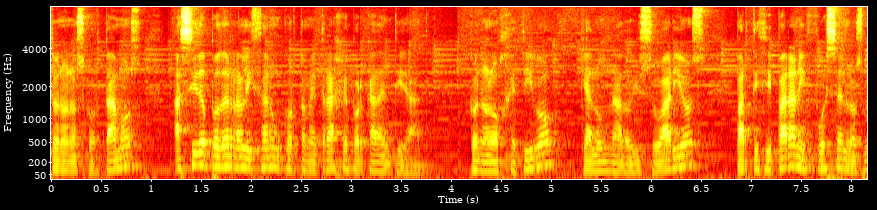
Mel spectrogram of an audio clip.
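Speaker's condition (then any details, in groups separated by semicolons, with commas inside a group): No condition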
